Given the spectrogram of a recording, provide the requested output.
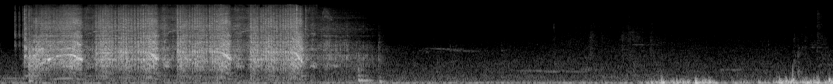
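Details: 1992 Honda Accord four-cylinder cranking with ignition wiring disconnected during a compression test, about three seconds of steady, even starter cranking with no firing or missing beats; about 190 on this cylinder, good even compression.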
